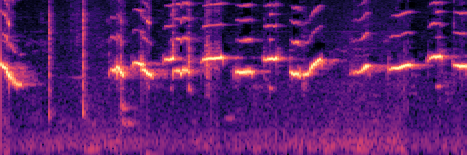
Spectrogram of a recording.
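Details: Bright White-rumped shama song after two sharp clicks: a string of clear, lilting whistles that rise and fall in an even rhythm, roughly three to four notes per second.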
